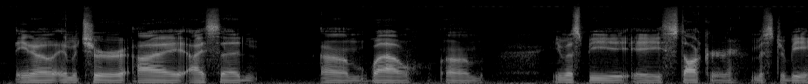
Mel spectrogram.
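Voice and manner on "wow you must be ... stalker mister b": usual speaking voice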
